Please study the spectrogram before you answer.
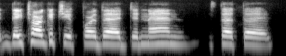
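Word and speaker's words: Dé Danann: So they they target you for the denan. Is that the how do you say how do you say that? The daan. Oh yeah the day da nan.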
